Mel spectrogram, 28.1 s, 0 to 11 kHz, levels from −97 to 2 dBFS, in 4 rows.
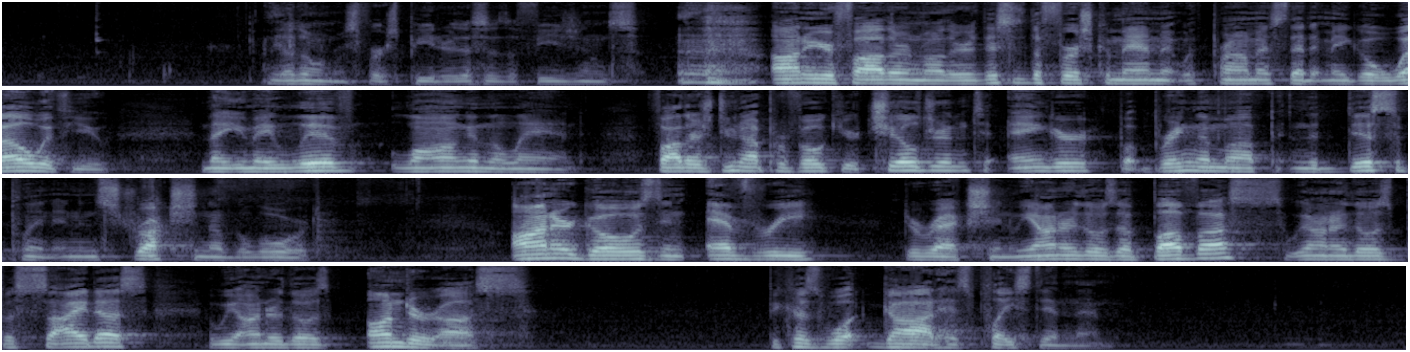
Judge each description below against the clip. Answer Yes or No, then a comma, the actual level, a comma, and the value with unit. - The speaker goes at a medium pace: Yes, average, 180 wpm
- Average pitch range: Yes, average, 3.4 semitones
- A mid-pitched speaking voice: No, low, 130 Hz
